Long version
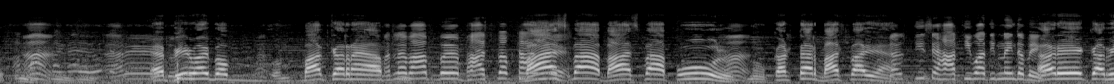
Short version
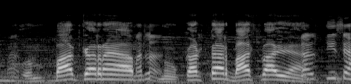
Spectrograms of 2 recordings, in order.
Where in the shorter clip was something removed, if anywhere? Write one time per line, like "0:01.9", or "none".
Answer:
0:01.5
